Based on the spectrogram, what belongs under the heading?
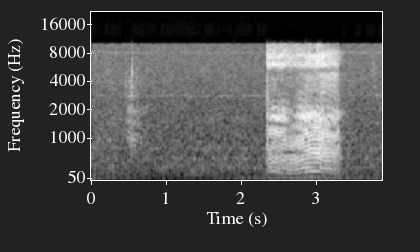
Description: Check out my cat Danny snoring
